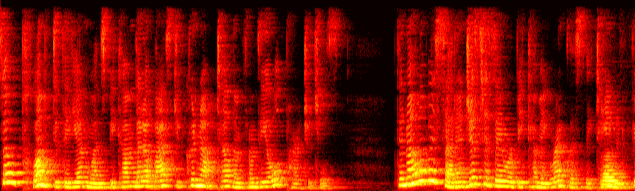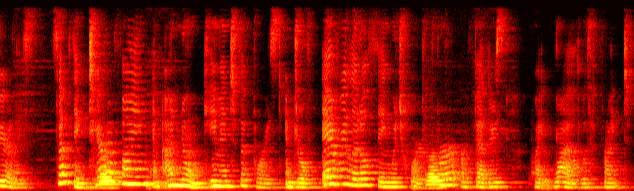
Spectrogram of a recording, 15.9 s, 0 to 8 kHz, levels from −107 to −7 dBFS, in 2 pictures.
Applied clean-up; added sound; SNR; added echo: none; Brass instrument; 3 dB; reverberation time 0.7 s.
